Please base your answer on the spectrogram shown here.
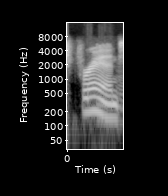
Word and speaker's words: Freund: And my last name is Freund, like a friend, but it's spelled the German way, so it's F R E U N D.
